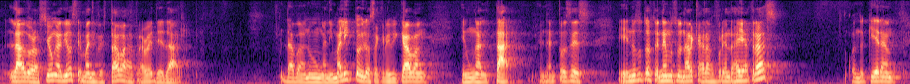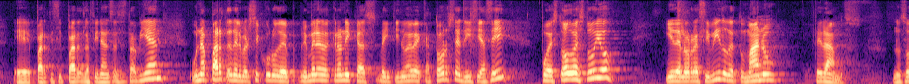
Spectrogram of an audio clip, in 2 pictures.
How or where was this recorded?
large echoing room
